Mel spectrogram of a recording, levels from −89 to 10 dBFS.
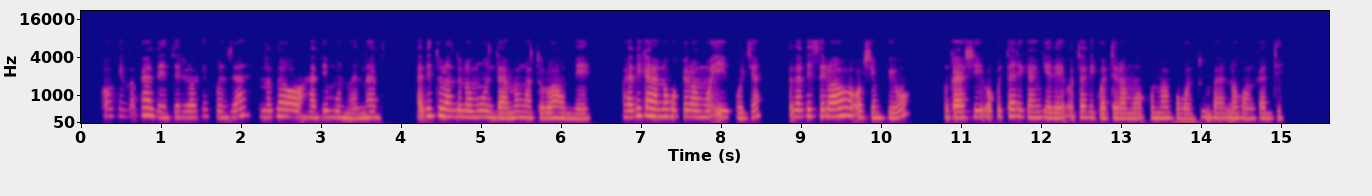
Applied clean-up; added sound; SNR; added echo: none; none; none; none.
